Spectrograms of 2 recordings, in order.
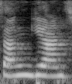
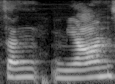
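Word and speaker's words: संख्या: Noun வந்து நம்ம என்னன்னு சொல்லுவோம், நான் ஹிந்தியில் சங்கியான்னு சொல்லுவோம். இது நிறைய பேர் வந்து தப்பாக ப்ரொனவுன்ஸ் பண்ணுவாங்க, சங்யான்னு சொல்லுவாங்க, பட் வந்து சங்கியா. ஓகே, சங்கியான்னு சொல்லணும், கியான் வரும், கியானில் வர கியா.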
